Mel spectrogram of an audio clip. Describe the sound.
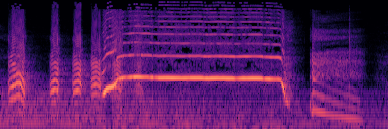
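A woman screams: a few short rising yelps, then one long sustained high-pitched scream, followed by a brief falling cry.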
